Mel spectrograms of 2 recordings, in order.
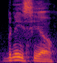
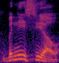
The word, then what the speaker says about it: Benicio: Am I doing the pronunciation? Is it Benicio, Benicio? How do I say the name correctly? Benicio. Benicio.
